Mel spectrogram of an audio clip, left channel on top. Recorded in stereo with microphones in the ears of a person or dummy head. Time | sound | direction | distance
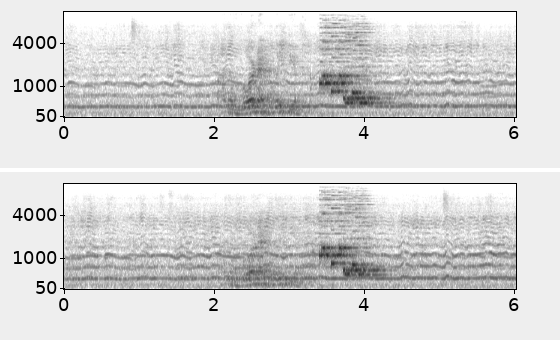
2.0 | a man speaking | 50° left (ahead or behind) | 0.8 m
3.4 | a ringtone | 30° right (ahead or behind) | 0.7 m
